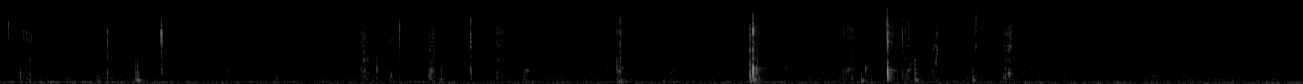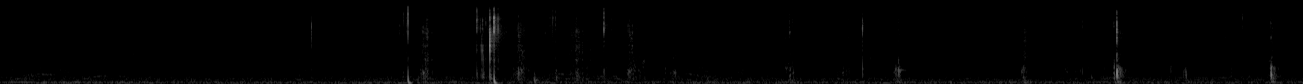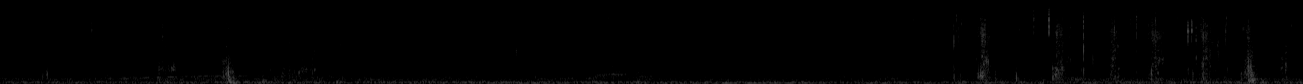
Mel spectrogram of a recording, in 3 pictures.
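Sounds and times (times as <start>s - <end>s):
slime squishing and popping: 16.8s - 19.5s, 35.5s - 39.0s.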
